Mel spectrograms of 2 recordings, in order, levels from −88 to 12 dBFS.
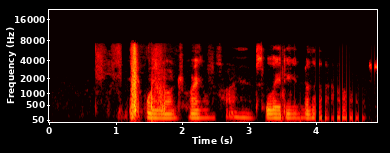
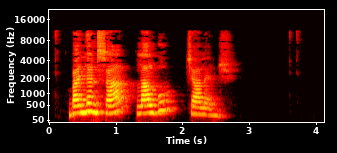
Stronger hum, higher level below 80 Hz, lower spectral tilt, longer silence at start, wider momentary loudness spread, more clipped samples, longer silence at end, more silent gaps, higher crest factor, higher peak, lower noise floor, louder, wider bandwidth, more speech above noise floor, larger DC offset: neither; first, -60 dBFS vs -68 dBFS; about the same, -3.5 dB/octave vs -2.5 dB/octave; first, 0.7 s vs 0.3 s; first, 26 LU vs 16 LU; neither; second, 0 s vs 1.45 s; neither; first, 30 dB vs 18 dB; about the same, -2 dBFS vs 0 dBFS; second, -77 dBFS vs under -90 dBFS; second, -28 LUFS vs -16 LUFS; second, 8.2 kHz vs 11.5 kHz; second, 44 dB vs over 73 dB; neither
